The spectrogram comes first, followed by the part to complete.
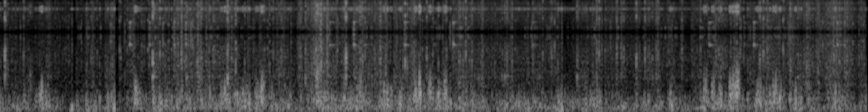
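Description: Mountain bike and its mounted camera jolting over a rough, stony dirt trail: dense, irregular clattering and knocking over a steady low rumble.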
